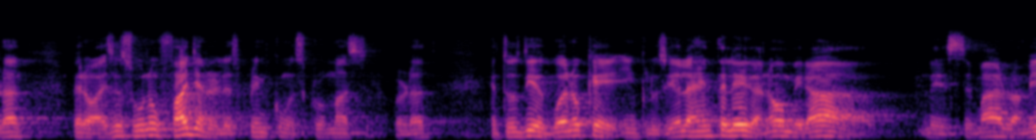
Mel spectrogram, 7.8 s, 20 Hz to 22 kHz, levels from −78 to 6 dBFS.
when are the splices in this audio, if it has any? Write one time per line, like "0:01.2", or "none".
0:02.9
0:06.9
